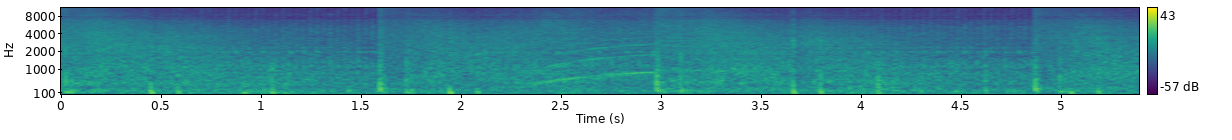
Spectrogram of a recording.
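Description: Aerial fireworks display: sharp bangs of shells bursting every second or two over a continuous crackling hiss. A little past the middle, a whistle rises in pitch.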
